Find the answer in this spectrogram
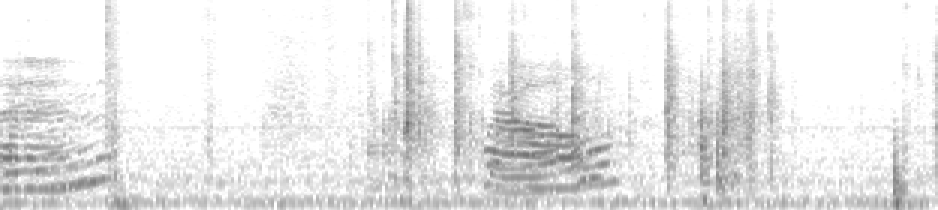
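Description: A woman's short wordless voice sounds, twice: near the start and again about three seconds in. Between them come sharp clicks and rustles of purses being handled in a cardboard box.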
